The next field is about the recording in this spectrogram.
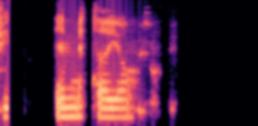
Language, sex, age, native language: Icelandic, female, 9, Icelandic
